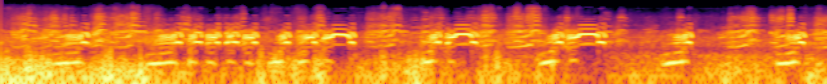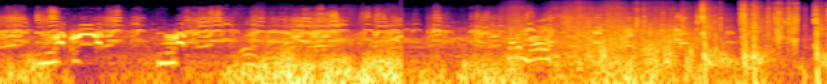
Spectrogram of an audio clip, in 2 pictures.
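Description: A flock of geese honking continuously overhead, many overlapping calls. Shotgun shots crack out in the last half-second.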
